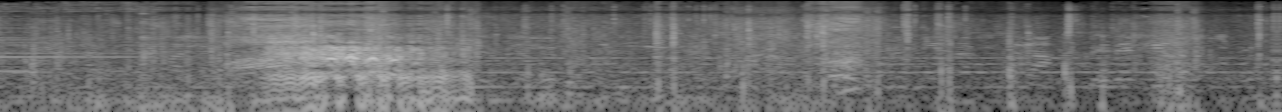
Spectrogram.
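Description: A horse in the video game Assassin's Creed Odyssey lets out a loud whinny, then its hooves clop in a steady galloping rhythm, with someone talking over it.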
